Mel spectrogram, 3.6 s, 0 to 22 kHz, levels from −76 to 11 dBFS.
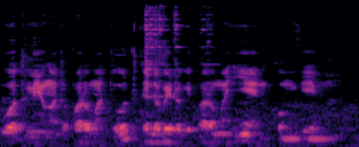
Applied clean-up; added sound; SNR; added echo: classical method log-MMSE.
